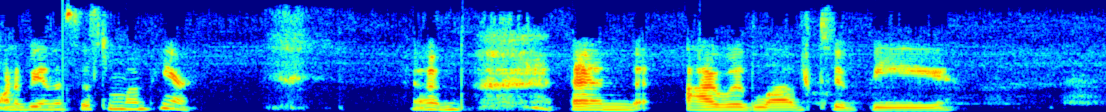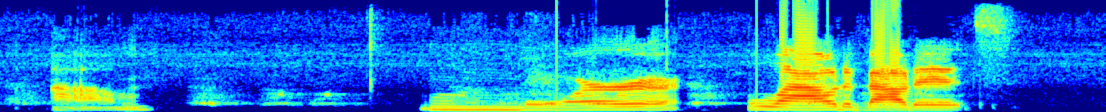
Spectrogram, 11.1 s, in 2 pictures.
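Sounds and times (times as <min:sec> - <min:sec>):
speech: 0:00.0 - 0:04.8, 0:05.8 - 0:06.4, 0:07.6 - 0:10.6
dogs barking at a home delivery of chicken: 0:04.8 - 0:05.8, 0:06.5 - 0:07.4, 0:08.9 - 0:10.1.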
